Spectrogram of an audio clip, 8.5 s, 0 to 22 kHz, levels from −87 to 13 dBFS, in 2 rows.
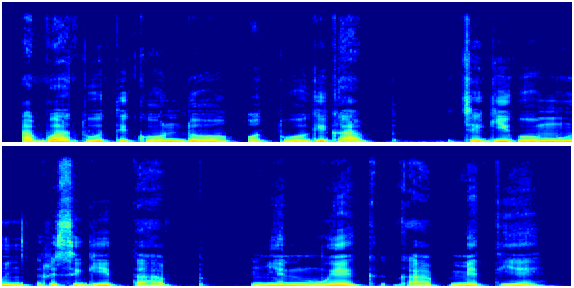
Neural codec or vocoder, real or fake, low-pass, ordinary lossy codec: none; real; 19.8 kHz; none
